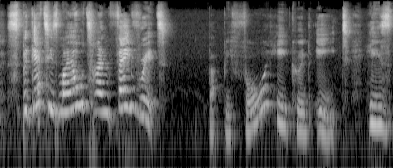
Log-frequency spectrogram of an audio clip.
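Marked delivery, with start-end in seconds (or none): 0.1-2.5 put-on high, eager little-boy voice; a boy thrilled by his favourite food; excited child; delighted boy. Walter delighted by spaghetti.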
